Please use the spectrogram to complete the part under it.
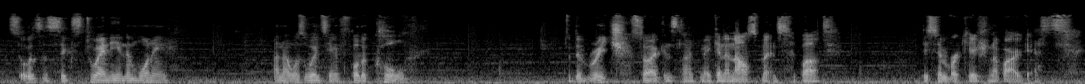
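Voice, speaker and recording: A man's voice: sits low, little pitch movement, normal speed, pauses often, a bit bright, soft background music, poor audio. A man chatting casually as he vlogs his working day as an assistant cruise director. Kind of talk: casual vlog chat.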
